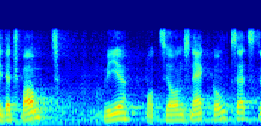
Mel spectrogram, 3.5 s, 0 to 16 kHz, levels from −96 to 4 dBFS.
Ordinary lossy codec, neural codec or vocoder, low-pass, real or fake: none; codec, 16 kHz, 0.9 kbps, LongCat-Audio-Codec; 7.2 kHz; fake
